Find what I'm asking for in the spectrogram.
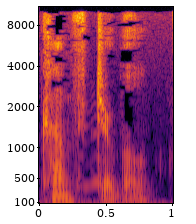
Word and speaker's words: comfortable: Both comfortable has five syllables. Four syllables. Comfortable. Comfortable. También en español tiene cuatro sílabas. Vegetable. Vegetable. Four syllables. But when we speak, we never use four syllables. We reduce it to three.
